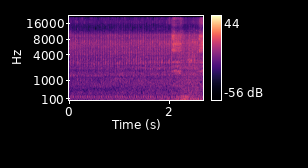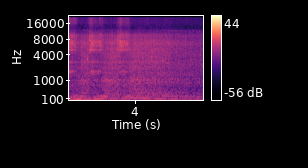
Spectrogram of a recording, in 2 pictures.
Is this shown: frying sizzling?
no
